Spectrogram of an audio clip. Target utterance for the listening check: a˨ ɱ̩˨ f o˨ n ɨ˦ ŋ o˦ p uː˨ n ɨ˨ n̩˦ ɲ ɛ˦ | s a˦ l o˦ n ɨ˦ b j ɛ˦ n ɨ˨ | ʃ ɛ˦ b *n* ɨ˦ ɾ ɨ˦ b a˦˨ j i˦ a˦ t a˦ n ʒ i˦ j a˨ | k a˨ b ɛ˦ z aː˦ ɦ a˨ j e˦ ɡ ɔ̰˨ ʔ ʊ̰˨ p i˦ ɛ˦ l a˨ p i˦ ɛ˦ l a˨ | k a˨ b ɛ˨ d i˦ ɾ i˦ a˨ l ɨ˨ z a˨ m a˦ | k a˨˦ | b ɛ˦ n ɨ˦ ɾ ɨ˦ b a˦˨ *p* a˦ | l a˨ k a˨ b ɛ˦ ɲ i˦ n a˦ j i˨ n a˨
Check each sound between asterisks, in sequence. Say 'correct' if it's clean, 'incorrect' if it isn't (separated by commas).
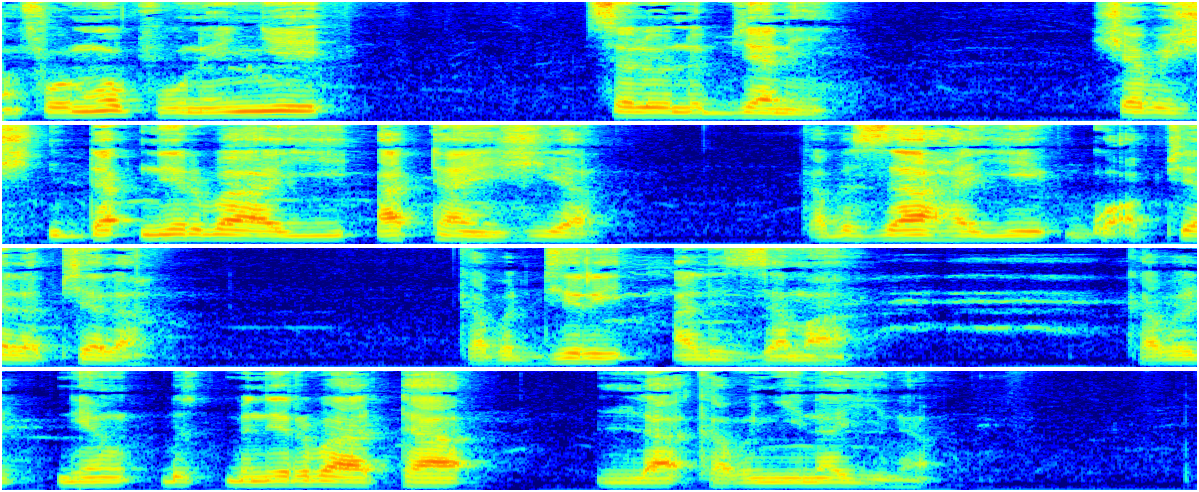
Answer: correct, incorrect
